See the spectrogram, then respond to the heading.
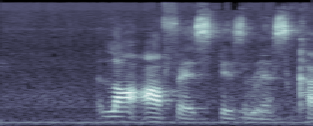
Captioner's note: laughs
